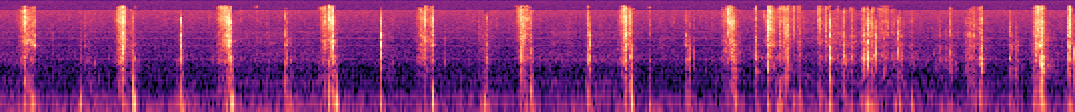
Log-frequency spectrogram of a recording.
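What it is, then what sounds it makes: Small cardboard box. A small, hollow, yellow cardboard box is held in one hand beside the microphone and tapped and patted with the fingertips of the other hand. Quiet, dry, short taps come at an irregular pace over a steady low hum, with some bright clicky ticks, growing denser toward the end.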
